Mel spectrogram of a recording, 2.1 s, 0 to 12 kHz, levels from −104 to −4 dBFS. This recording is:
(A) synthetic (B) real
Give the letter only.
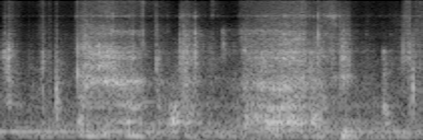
A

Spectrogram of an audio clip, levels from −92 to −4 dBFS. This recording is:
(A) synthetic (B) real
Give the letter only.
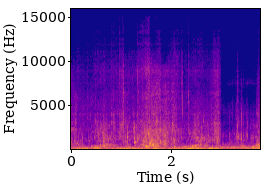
A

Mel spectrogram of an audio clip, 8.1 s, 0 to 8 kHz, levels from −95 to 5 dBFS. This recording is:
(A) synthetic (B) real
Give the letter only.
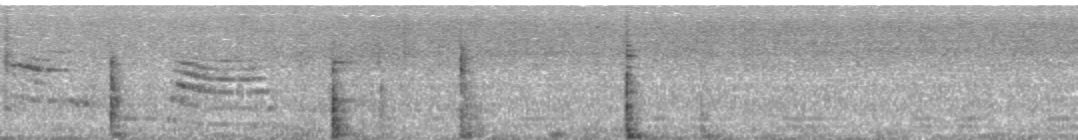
B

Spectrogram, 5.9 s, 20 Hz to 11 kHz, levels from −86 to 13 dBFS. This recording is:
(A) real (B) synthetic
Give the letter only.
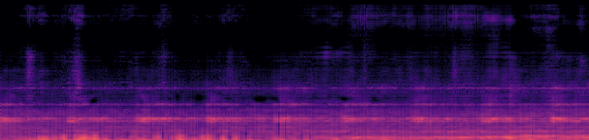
B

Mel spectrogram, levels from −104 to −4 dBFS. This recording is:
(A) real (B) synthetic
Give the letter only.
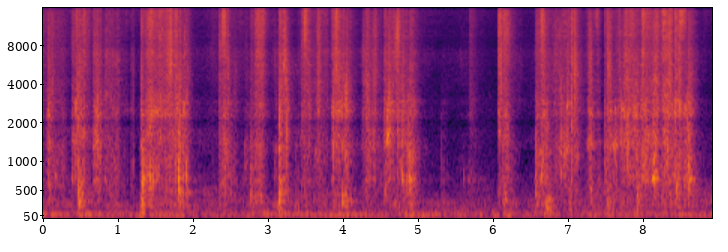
B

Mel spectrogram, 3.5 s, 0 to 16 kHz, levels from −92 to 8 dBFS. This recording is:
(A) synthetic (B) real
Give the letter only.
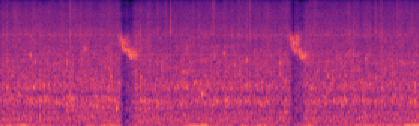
A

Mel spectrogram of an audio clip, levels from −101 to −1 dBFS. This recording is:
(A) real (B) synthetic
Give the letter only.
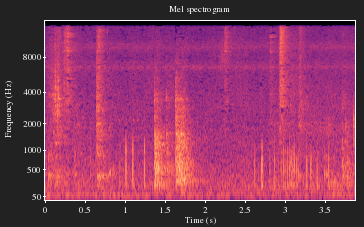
A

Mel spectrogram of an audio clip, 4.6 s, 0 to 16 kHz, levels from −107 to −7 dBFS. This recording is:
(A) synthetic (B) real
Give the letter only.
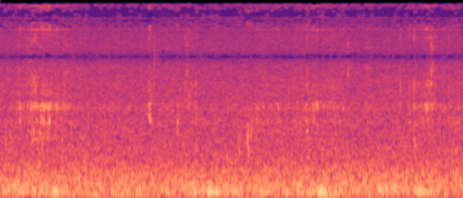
B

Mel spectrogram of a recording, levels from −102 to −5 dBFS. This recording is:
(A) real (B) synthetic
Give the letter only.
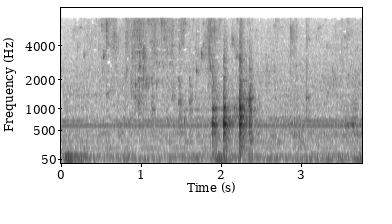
A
